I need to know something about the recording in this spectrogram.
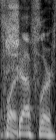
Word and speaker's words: Scheffler: Scheffler.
